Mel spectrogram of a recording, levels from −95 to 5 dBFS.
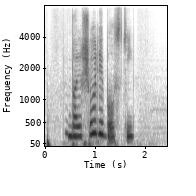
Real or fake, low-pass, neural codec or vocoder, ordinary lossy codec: fake; none; codec, 16 kHz, 1 kbps, X-Codec, HuBERT features, trained on balanced general audio; none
